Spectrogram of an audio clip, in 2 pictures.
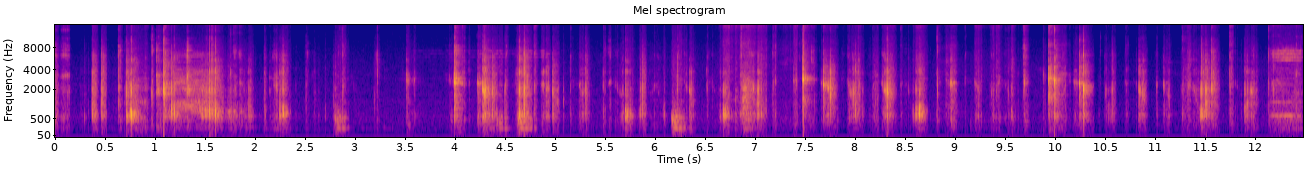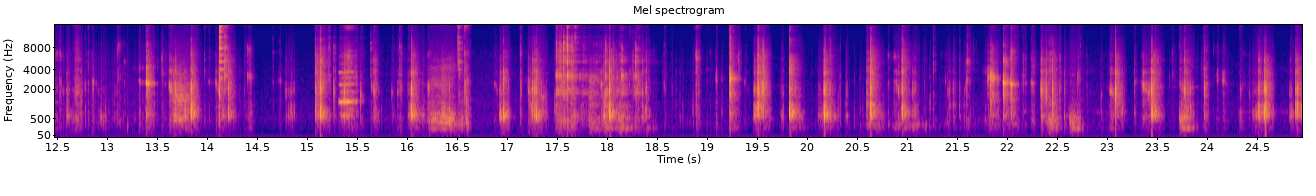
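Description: Close-miked crunching and chewing of slate pencils: an irregular run of short, crisp crunches as they are bitten and ground between the teeth.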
